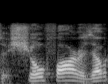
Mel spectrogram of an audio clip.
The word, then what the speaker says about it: shofar: I'm going to pronounce it shofar.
